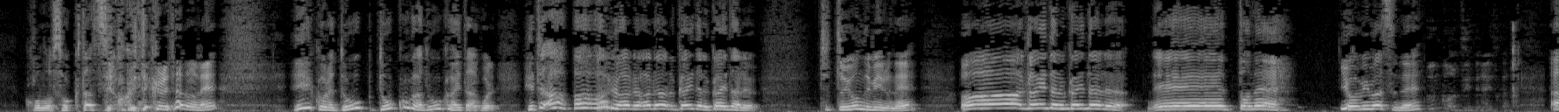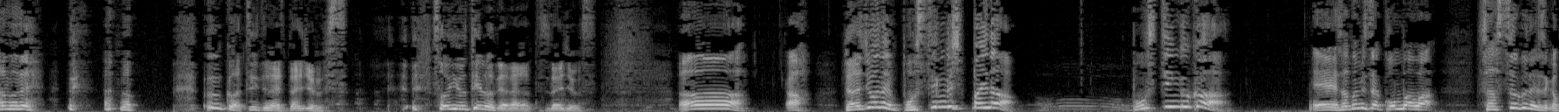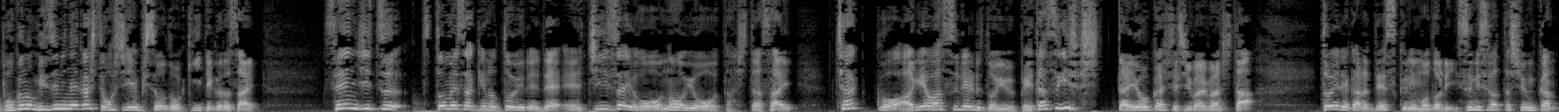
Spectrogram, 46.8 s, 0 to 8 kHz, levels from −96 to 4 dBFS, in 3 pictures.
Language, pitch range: Japanese, 155-255 Hz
